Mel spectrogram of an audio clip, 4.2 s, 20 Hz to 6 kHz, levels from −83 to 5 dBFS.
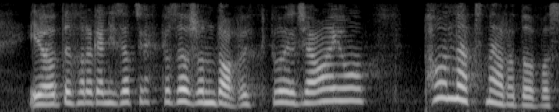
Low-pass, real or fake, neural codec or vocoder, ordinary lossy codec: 5.4 kHz; fake; codec, 16 kHz in and 24 kHz out, 0.6 kbps, FocalCodec, streaming, 4096 codes; none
